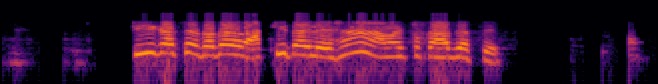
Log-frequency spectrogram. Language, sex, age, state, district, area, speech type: Bengali, female, 30-45, West Bengal, Alipurduar, rural, conversation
